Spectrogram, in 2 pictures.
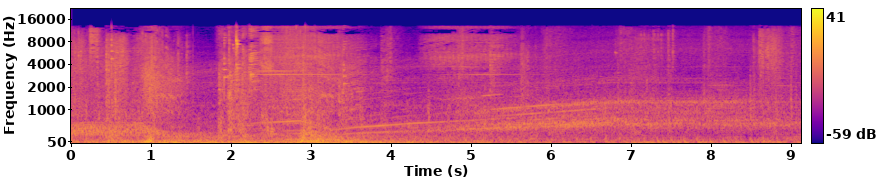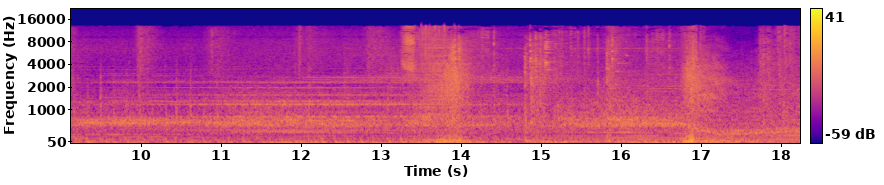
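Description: A sharp magical whoosh rushes past.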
